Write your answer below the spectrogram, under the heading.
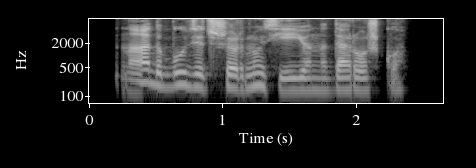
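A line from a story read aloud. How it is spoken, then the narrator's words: Calm. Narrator (Russian): спокойно сказала Катя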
